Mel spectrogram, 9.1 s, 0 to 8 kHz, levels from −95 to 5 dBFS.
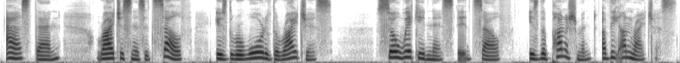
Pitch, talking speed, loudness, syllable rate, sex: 220 Hz, 125 wpm, -19 LUFS, 4.3 syllables/s, female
